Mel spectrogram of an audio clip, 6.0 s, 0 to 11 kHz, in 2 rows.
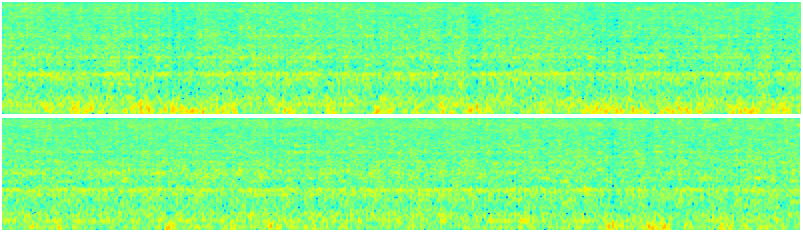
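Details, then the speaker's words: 2005 Chevy Silverado 2500HD with a reman engine at rough idle: faint sharp snaps tick irregularly. The cylinder 2 plug wire is arcing, so spark is not reaching cylinder 2, which showed no contribution on a drop test. "can always hear something snapping the iron plug cylinder too you don't hear the snap plug it back in snap snap snap snap snap snap okay that's definitely a problem"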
